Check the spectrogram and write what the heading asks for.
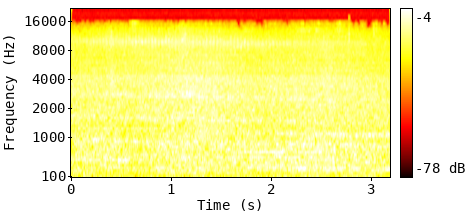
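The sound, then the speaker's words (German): A U-Bahn subway train rumbles steadily, a dense continuous roar of wheels and motor with a faint tonal hum, loud and unbroken throughout with no voices. “Jetzt hört ihr natürlich wieder, die Bahn ist wieder da.”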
